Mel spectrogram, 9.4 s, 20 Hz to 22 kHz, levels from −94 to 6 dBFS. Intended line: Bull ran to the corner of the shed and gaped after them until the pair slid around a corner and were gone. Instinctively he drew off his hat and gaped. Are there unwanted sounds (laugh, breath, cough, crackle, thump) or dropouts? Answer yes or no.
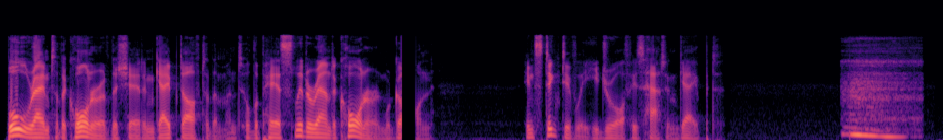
yes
